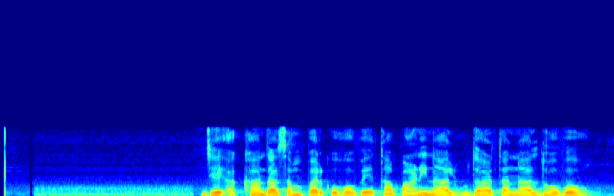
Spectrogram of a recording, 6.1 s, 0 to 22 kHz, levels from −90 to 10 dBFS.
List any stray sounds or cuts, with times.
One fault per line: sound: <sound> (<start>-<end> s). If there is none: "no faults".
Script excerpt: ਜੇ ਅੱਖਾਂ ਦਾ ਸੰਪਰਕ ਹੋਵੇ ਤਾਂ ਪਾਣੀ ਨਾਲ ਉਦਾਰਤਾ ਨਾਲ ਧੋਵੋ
no faults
